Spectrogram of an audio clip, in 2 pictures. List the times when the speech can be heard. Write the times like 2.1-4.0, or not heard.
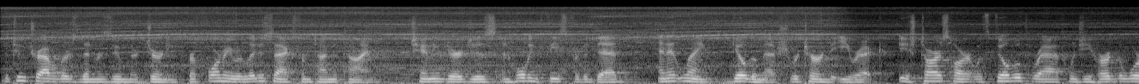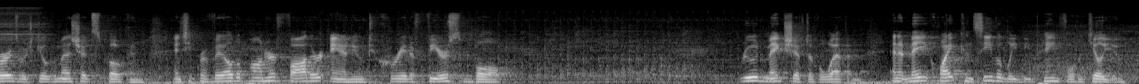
0.0-16.4, 18.8-22.6.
